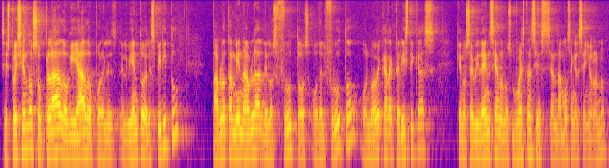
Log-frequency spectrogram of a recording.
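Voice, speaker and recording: A man preaching a sermon in a church, animated, asking the congregation rhetorical questions. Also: mid-range voice, normal speed. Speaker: pastor.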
